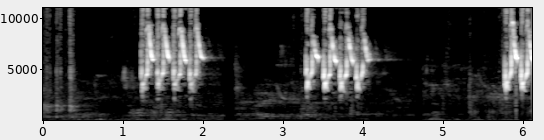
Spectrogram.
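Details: Singing Himalayan goldfinch: three separate phrases of fast, high, tumbling twittered notes, each lasting under a second, with quiet low murmuring background noise between them.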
